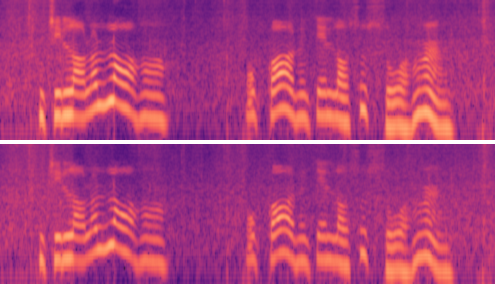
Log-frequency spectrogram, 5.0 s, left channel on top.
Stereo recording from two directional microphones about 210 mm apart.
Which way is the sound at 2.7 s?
15° left (ahead or behind).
